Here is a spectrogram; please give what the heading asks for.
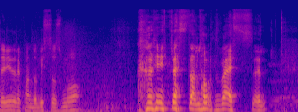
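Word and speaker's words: Smough: Ma è Smo, Smef o Smog? Smo. Sarebbe tipo Smo. In realtà, S-M-O. La pronuncia.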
